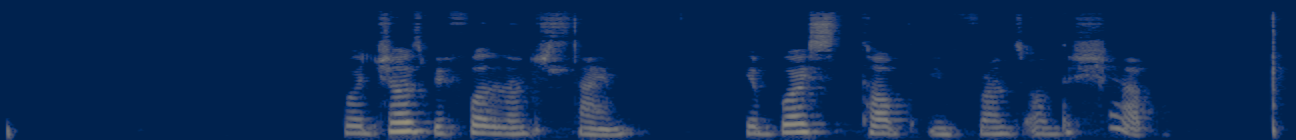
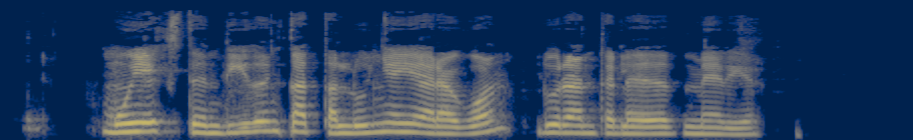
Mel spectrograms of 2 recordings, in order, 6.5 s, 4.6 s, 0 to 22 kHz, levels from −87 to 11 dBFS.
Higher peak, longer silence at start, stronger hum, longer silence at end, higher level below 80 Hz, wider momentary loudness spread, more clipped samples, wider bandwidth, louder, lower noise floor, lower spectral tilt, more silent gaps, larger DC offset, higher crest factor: second, -20 dBFS vs -2 dBFS; second, 0.05 s vs 0.5 s; neither; second, 0.05 s vs 0.75 s; second, -84 dBFS vs -70 dBFS; first, 14 LU vs 10 LU; neither; about the same, 16 kHz vs 15.5 kHz; second, -40 LUFS vs -18 LUFS; about the same, under -90 dBFS vs -89 dBFS; about the same, -4 dB/octave vs -4.5 dB/octave; neither; neither; first, 22 dB vs 16 dB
